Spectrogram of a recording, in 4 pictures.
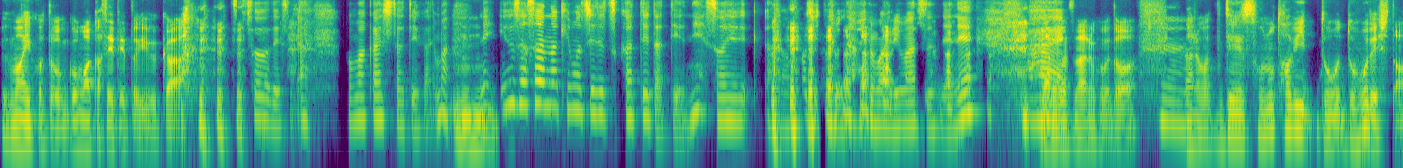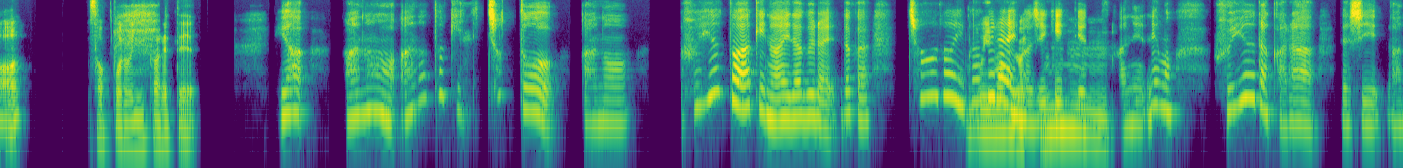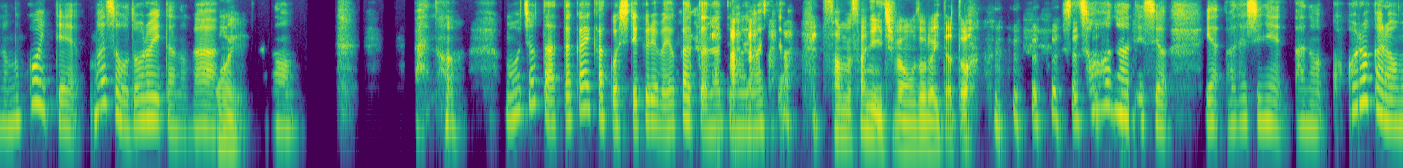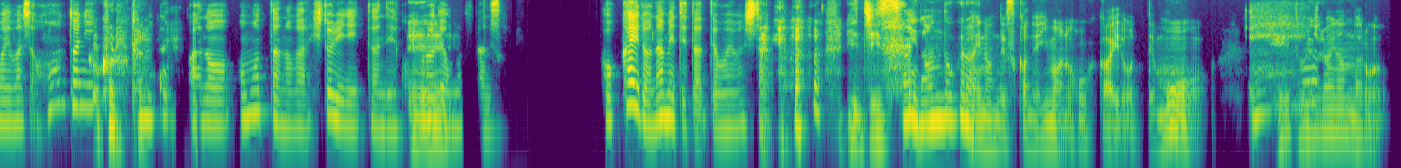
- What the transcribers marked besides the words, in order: laugh; laugh; chuckle; laugh; laugh; laugh
- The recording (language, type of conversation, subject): Japanese, podcast, 衝動的に出かけた旅で、一番驚いたことは何でしたか？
